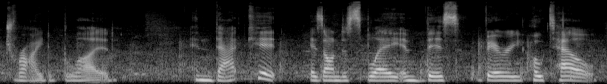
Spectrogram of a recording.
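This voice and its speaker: A woman playing a historian tour guide, narrating scripted history in a measured, dramatic storytelling style. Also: fairly low pitch, little pitch movement, noisy background. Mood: ominous. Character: female historian tour guide telling eerie city history.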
